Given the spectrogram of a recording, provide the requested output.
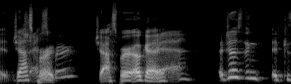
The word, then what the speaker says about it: Jaspar: Jasper. Okay. Yeah. I just think because it's spelled Jaspar.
